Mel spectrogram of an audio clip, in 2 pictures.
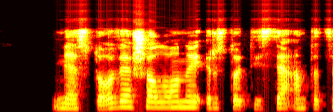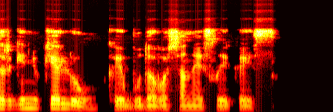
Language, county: Lithuanian, Tauragė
